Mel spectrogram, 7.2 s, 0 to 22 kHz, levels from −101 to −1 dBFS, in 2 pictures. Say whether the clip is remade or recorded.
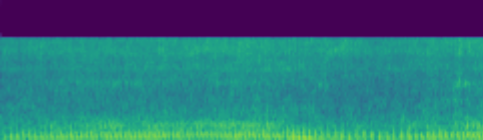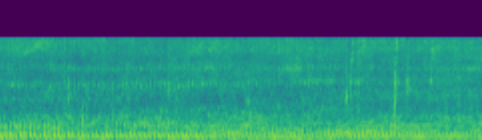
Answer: remade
